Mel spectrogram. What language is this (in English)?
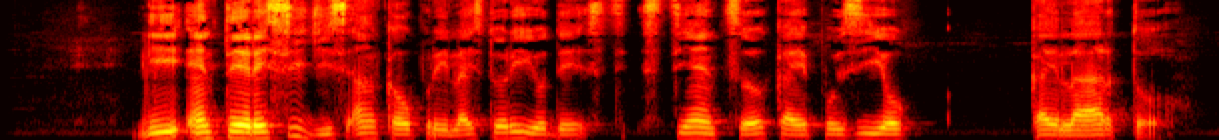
Esperanto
